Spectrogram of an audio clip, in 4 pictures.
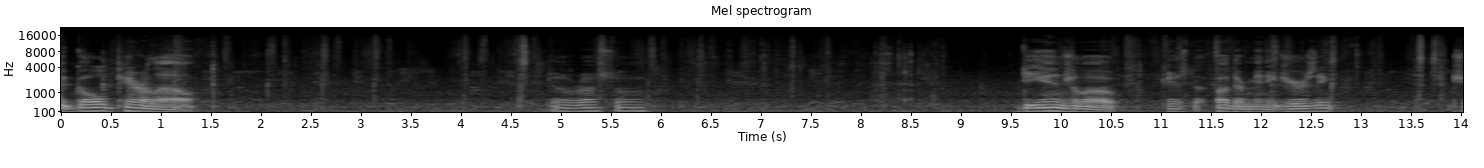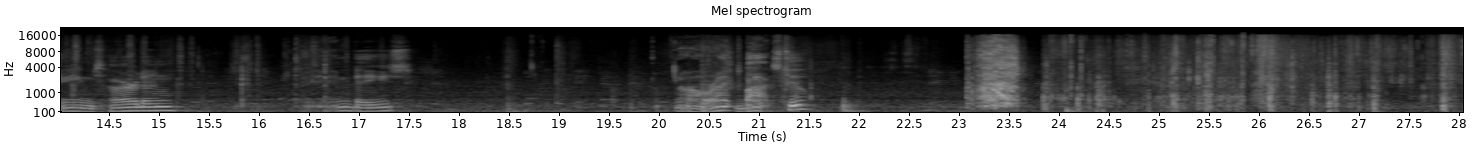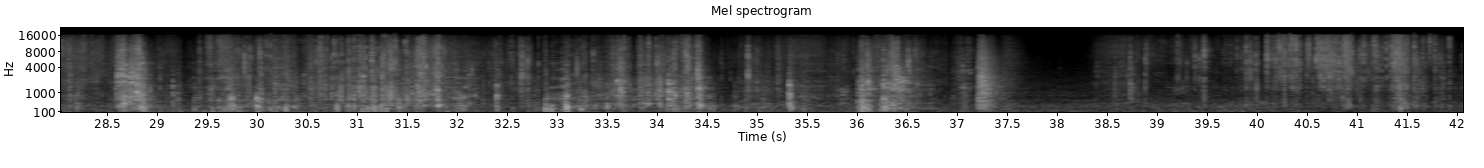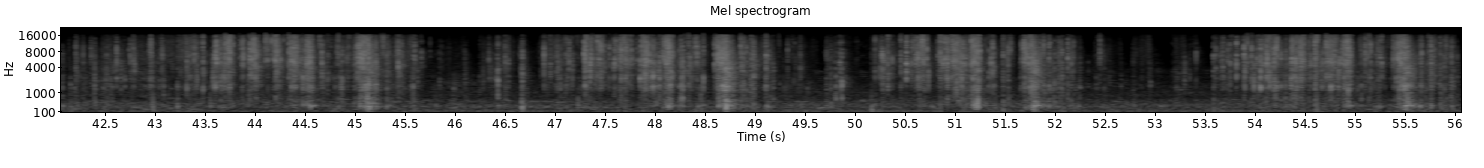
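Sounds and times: foil packs torn and crinkled: 0:23.1 - 0:36.8, 0:38.5 - 0:56.0.

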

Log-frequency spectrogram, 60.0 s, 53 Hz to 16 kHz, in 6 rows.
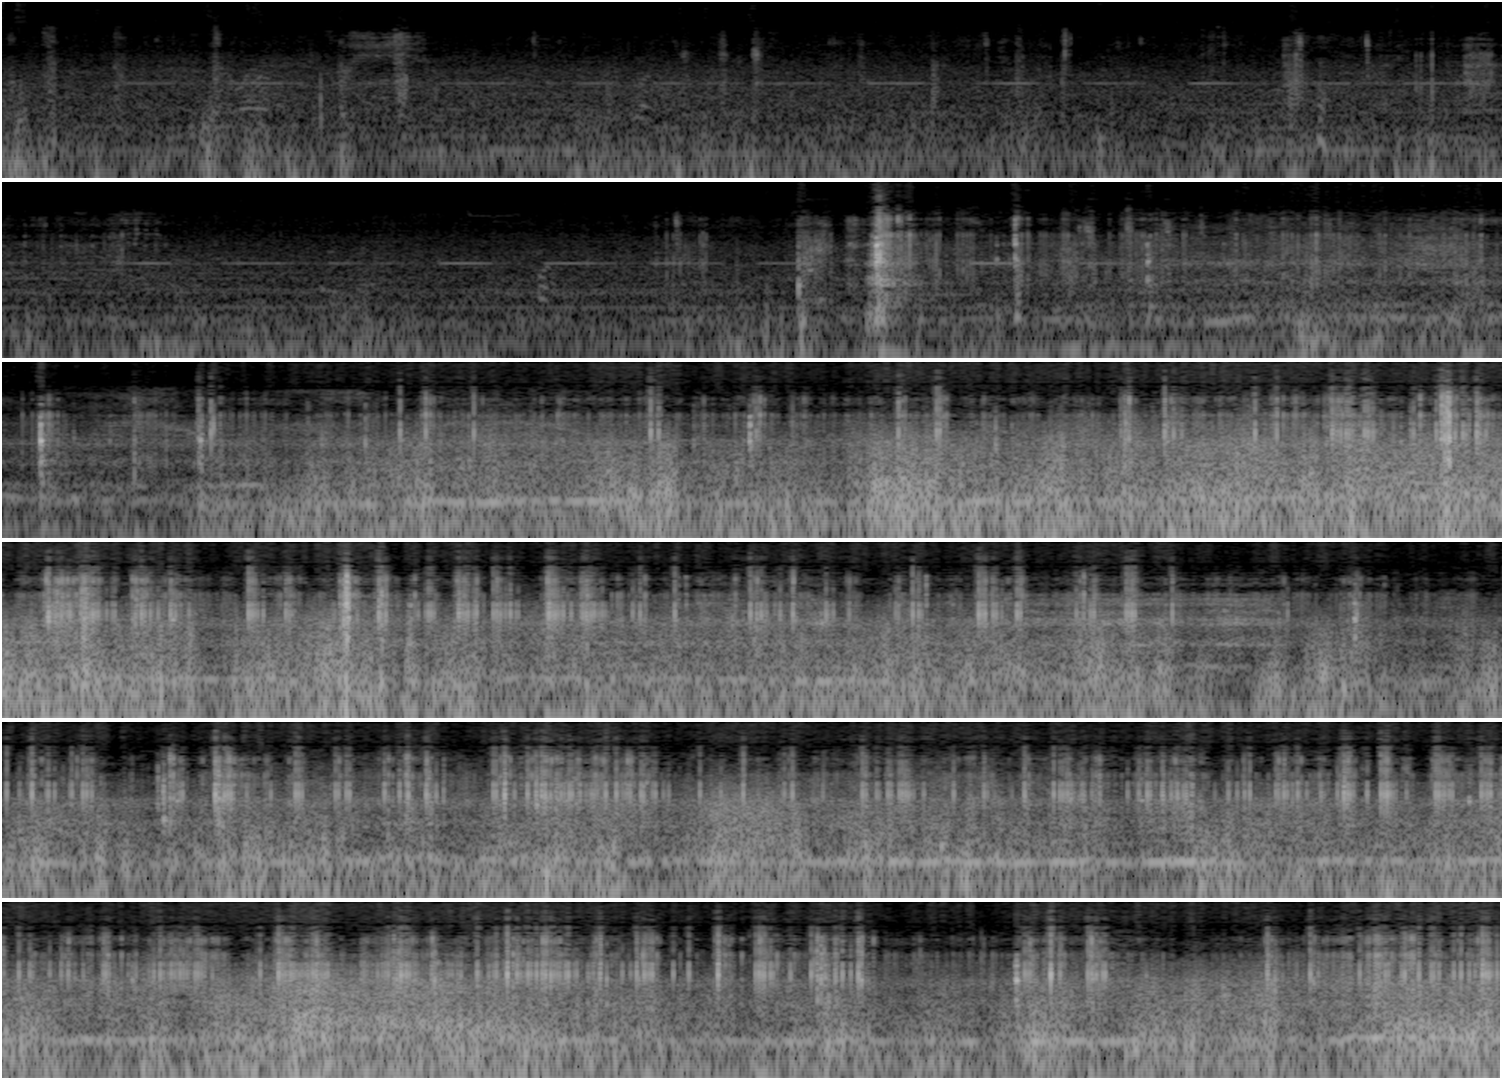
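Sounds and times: wind rushing over microphone: 0:00.0 - 0:00.7, 0:14.7 - 0:59.9
low steady hum: 0:00.0 - 0:59.9
bicycle clicks and rattles: 0:08.5 - 0:11.1, 0:14.4 - 0:59.9.

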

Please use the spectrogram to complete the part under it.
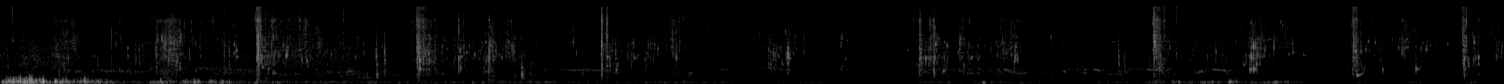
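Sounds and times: hands rummaging through mud: 0:00.0 - 0:07.0
small water splashes: 0:00.0 - 0:15.0
water dripping and trickling: 0:00.0 - 0:15.0.

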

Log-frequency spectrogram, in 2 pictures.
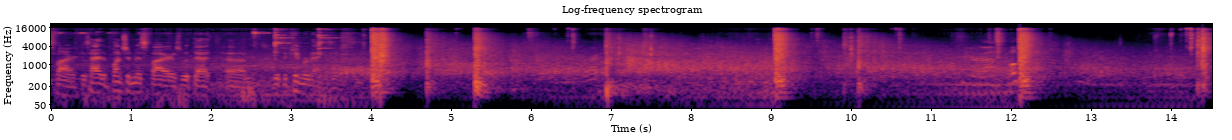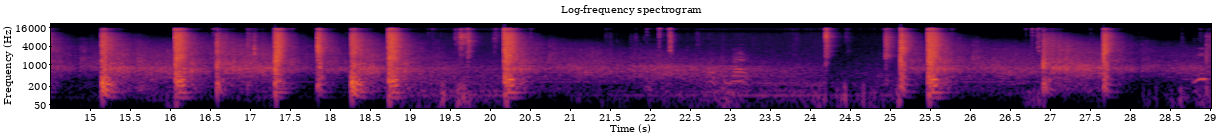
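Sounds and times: revolver gunshots: 0:03.6 - 0:22.5, 0:25.0 - 0:29.0.

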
